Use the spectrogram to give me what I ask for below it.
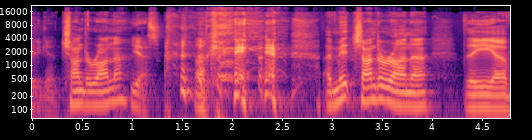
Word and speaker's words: Chandarana: By the way, am I pronouncing your last name correctly? Say it again. Chandarana?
